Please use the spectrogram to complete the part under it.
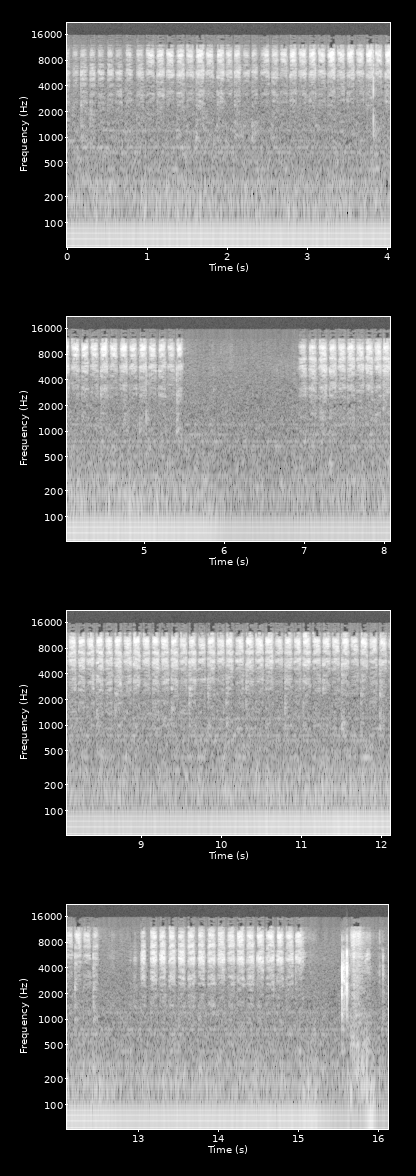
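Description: A felt marker squeaks and scratches across paper in short strokes.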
